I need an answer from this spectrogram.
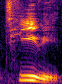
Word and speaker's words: Mattive: How do you pronounce your last name? Mativi.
